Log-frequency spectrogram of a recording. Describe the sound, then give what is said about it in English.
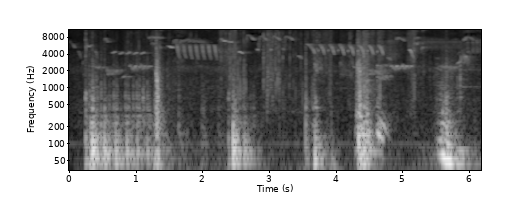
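A wooden door of an intact building about 8 by 4 metres with a pitched roof creaks open in a few drawn-out, squealing strains, broken by dull knocks and thuds as it shifts, moderately loud, with no voices. “A wooden door, but Will it open?”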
